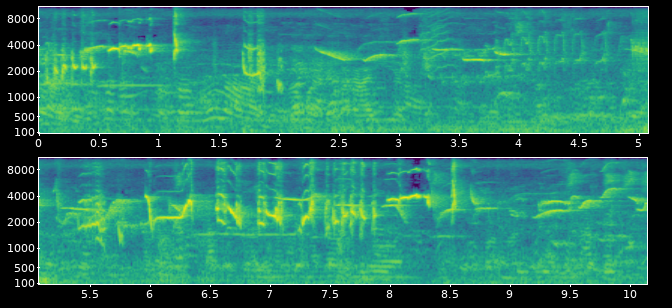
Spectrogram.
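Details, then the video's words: Oriental magpie-robin (kacer) in 'konslet' style, singing continuously ('ngeplong') as a lure to make other kacer more emotional; rich, varied whistles, sharp chirps and rapid warbled phrases in dense bursts, with brief quieter gaps and faint low background hum. "SUARA BURUNG Kacer konslet NGEPLONG untuk PANCINGAN KACER supaya lebih EMOSI"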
